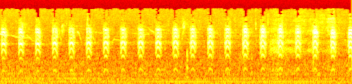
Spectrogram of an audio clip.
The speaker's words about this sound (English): Something that can be a bit problematic, especially when she demonstrates by playing the call of a Cooper's hawk.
